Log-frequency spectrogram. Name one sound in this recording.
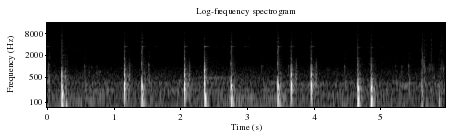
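Stone blocks are set down with sharp, spaced clicks.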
